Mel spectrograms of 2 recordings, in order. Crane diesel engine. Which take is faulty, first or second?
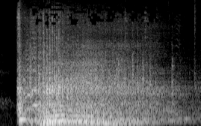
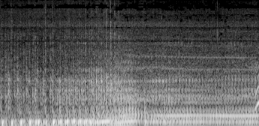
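first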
